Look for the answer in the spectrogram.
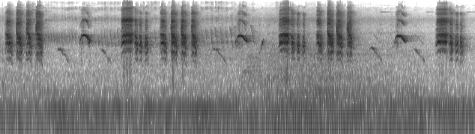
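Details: Long-tailed shrike in full, lively song, played as a lure to make other shrikes sing: harsh, buzzy broadband bursts in quick clusters, mixed with short downslurred whistles, repeated about every two seconds.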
